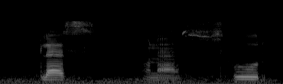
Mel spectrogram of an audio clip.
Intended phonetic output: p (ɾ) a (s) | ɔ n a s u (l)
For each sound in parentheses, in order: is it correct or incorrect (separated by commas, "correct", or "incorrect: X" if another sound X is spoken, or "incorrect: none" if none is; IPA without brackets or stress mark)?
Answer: incorrect: l, correct, incorrect: ɾ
